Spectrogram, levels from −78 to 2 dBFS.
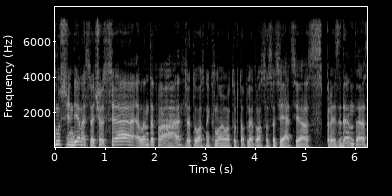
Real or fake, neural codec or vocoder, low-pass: fake; codec, 16 kHz, 16 kbps, FreqCodec, larger model; 7.2 kHz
